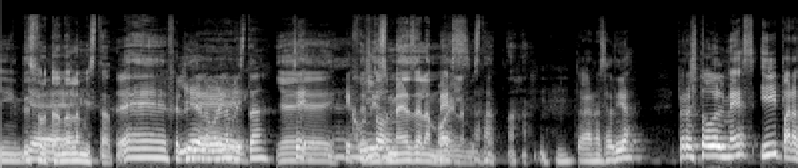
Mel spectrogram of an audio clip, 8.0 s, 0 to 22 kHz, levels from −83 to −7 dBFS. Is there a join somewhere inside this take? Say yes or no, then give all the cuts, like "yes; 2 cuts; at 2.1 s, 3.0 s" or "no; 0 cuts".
no; 0 cuts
